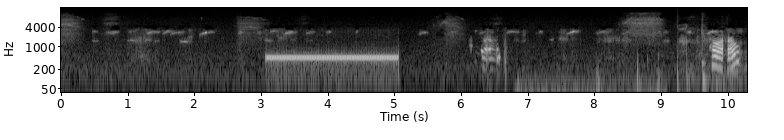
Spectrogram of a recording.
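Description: animal, frogs croaking

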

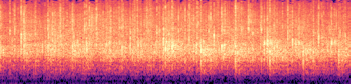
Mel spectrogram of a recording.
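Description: crowd, weak golf clap

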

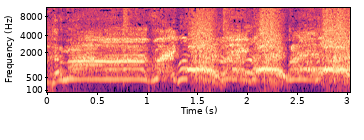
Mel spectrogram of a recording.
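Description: crowd, crowd cheering

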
